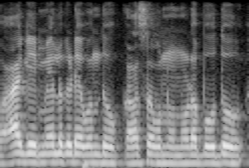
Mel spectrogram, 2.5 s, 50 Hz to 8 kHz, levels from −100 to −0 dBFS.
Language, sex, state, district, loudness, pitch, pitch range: Kannada, male, Karnataka, Koppal, -18 LUFS, 145 Hz, 145-155 Hz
